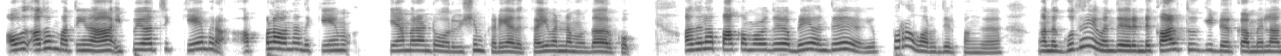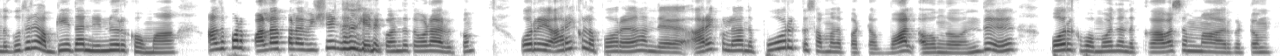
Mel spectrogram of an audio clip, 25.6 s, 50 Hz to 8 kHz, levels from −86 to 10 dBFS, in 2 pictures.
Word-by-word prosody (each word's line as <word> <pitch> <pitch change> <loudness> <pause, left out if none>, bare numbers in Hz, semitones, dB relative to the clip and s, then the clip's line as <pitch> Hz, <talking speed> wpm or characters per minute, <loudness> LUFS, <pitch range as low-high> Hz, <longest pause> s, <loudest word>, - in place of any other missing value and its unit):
அவு 305 - +2 0.2
அதுவும் 350 -1 0
பார்த்தீங்கன்னா 270 -2 +3 0.2
இப்பயாச்சும் 300 +3 -1
கேமரா, 330 +2 0 0.3
அப்பெல்லாம் 335 +8 +4
வந்து 320 0 -4
அந்த 270 - -7
கேம் 275 +1 -1 0.5
கேமரான்ட்டு 265 -1 -1
ஒரு 220 - -6
விஷயம் 260 +3 -4
கிடையாது. 215 -1 +1
கைவண்ணமா 235 -1 0
தான் 220 - +6
இருக்கும். 200 - -7 0.6
அதெல்லாம் 340 +4 +1
பார்க்கம்பொழுது 295 0 +3
அப்பிடியே 285 +4 0
வந்து, 285 +2 -3 0.4
"எப்புட்றா 385 - -3
வரஞ்சிருப்பாங்க! 210 -4 -5 0.6
அந்த 245 0 +2
குதிரை 435 +10 -1
வந்து 255 +1 +2
2 250 0 +1
கால் 295 +3 +9
தூக்கிட்டு 275 -4 -6
இருக்கிறமாரில்லாம். 230 0 +1
அந்த 225 - -6
குதிர 350 +8 -2
அப்பிடியே 270 +6 -3
தான் 285 -2 +2
நின்னுருக்கும்மா!" 225 -8 -2 0.5
அது 335 +3 +1
போல 405 -1 +7 0.2
பல 325 +6 +7
பல 320 -1 +2 0.2
விஷயங்கள் 355 +3 +2
எனக்கு 265 -3 -2
வந்து 255 +2 -5
தோண 245 +1 -2
ஆரம்பிக்கும். 225 +3 -5 0.5
ஒரு 295 0 +2 0.2
அறைக்குள்ள 330 +1 -2
போறேன், 230 0 -1
அந்த 230 -4 -7 0.4
அறைக்குள்ள 295 -3 -1
அந்த 235 -3 -6
போருக்கு 365 0 -1
சம்மந்தப்பட்ட 205 -5 -8 0.2
வாள். 245 +4 +5
அவுங்க 190 -1 -7
வந்து 230 - -4 0.6
போருக்கு 280 -1 +2
போம்போது, 235 +1 -4
அந்த 205 -1 -9 0.2
கவசமா 235 +1 -1
இருக்கட்டும், 195 +1 -10
260 Hz, 140 wpm, -23 LUFS, 225-300 Hz, 0.6 s, கால்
